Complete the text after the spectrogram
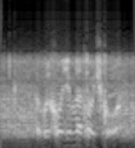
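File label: near waypoint, mood low, Russian; War Thunder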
